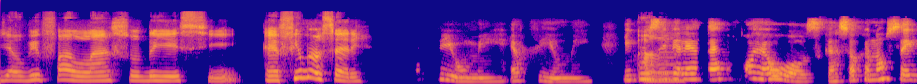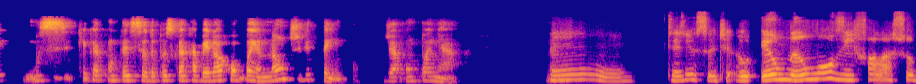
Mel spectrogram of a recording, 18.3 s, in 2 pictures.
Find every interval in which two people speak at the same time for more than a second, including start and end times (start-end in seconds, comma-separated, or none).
none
